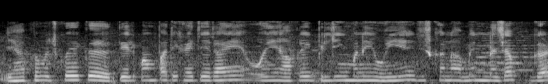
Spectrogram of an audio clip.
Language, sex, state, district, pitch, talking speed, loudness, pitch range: Hindi, male, Haryana, Jhajjar, 190 Hz, 250 wpm, -17 LUFS, 180-195 Hz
